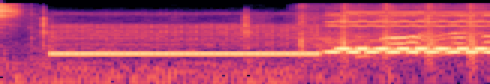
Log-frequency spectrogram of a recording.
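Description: A single steady telephone tone held for about a second and a half, the line sound of a phone call that has been cut off. Near the end, louder music cuts in with two alternating notes.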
